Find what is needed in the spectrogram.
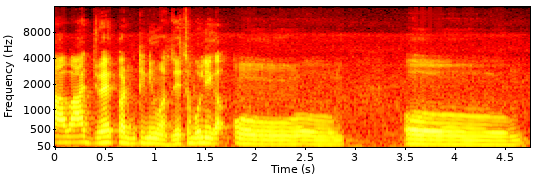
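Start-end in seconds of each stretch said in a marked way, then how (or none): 1.8-4.6 ओम held long and low, the vowel sustained; a slow, lengthened ओम like a chant; long drawn-out Om. Shown as a demonstration. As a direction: chant ओम slowly, stretching the sound. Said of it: "तो इसको बहुत लंबा बोला जाता है".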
